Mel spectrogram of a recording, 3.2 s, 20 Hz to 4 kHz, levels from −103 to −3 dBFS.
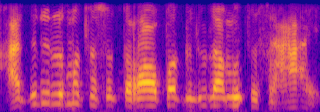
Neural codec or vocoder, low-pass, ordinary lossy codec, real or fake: vocoder, 22.05 kHz, 80 mel bands, Vocos; 3.6 kHz; none; fake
